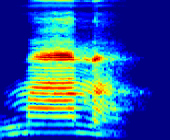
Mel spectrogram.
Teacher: आपने बस माँ शो करना है, देयर इज एन एग्जिस्टेंस. आपको उसको एक्सटेंड नहीं करना, उठाना नहीं है टोन को, गिराना उठाना, like you will not put anything, it's a neutral tone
